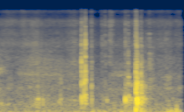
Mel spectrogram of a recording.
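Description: A few short clicks and knocks of wires, connectors and a converter being pushed into a cordless lawn mower's plastic battery compartment. The sharpest knock comes about three-quarters of the way through.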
